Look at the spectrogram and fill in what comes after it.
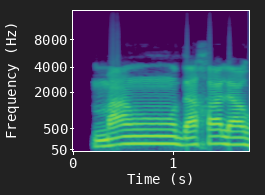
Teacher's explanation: بھی اخفا ہوگا، من دخلہ، ہا کے اوپر الٹا پیش ہے، الٹا پیش تھوڑا کھینچ کر پڑھا جاتا ہے واو مدہ کی جیسا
